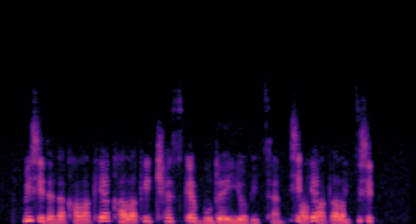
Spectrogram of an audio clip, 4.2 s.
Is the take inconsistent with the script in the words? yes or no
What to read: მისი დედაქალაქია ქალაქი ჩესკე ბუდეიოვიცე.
yes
